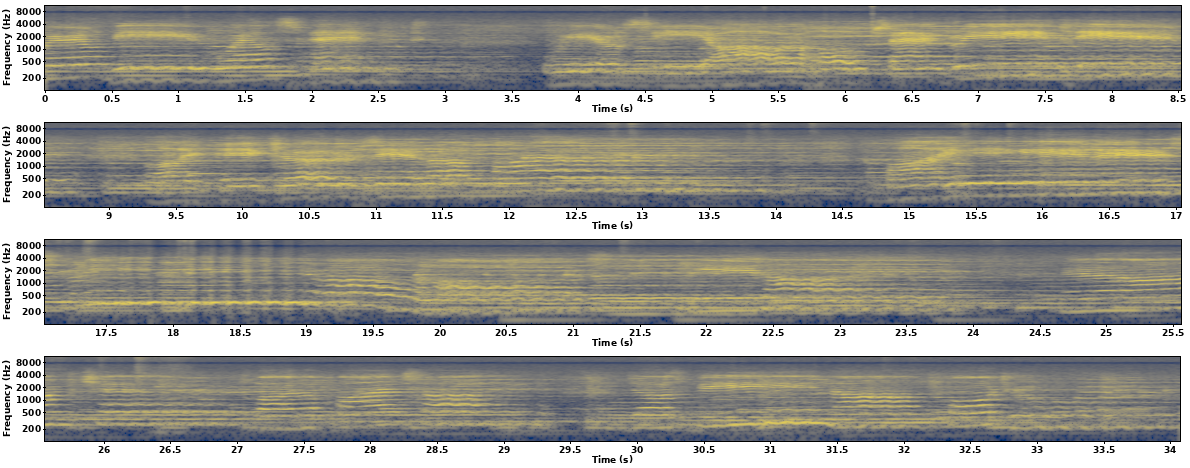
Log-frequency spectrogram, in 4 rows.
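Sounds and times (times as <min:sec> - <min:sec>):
vintage dance-band song: 0:00.0 - 0:34.0.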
